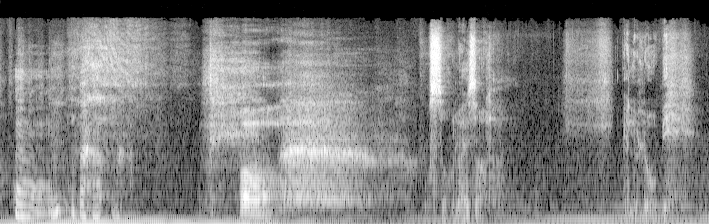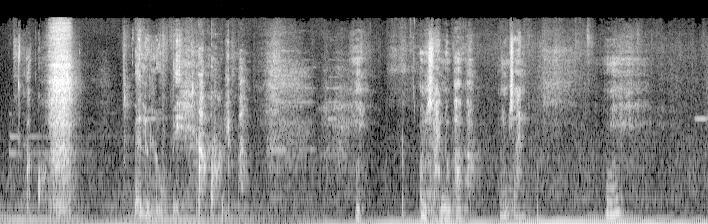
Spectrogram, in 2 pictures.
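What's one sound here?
A woman speaks softly and tenderly, close by.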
